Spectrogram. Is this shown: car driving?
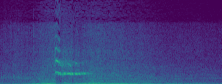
yes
